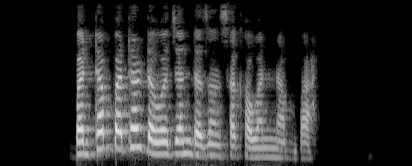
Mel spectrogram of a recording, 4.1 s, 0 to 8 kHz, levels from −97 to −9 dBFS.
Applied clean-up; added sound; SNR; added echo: none; none; none; none.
